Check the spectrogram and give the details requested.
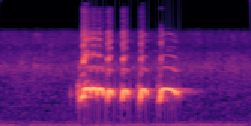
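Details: Loud local zebra dove song aimed at a rival: one phrase of clipped low coos in quick succession, finishing with a held coo that tails off softly, little else audible.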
